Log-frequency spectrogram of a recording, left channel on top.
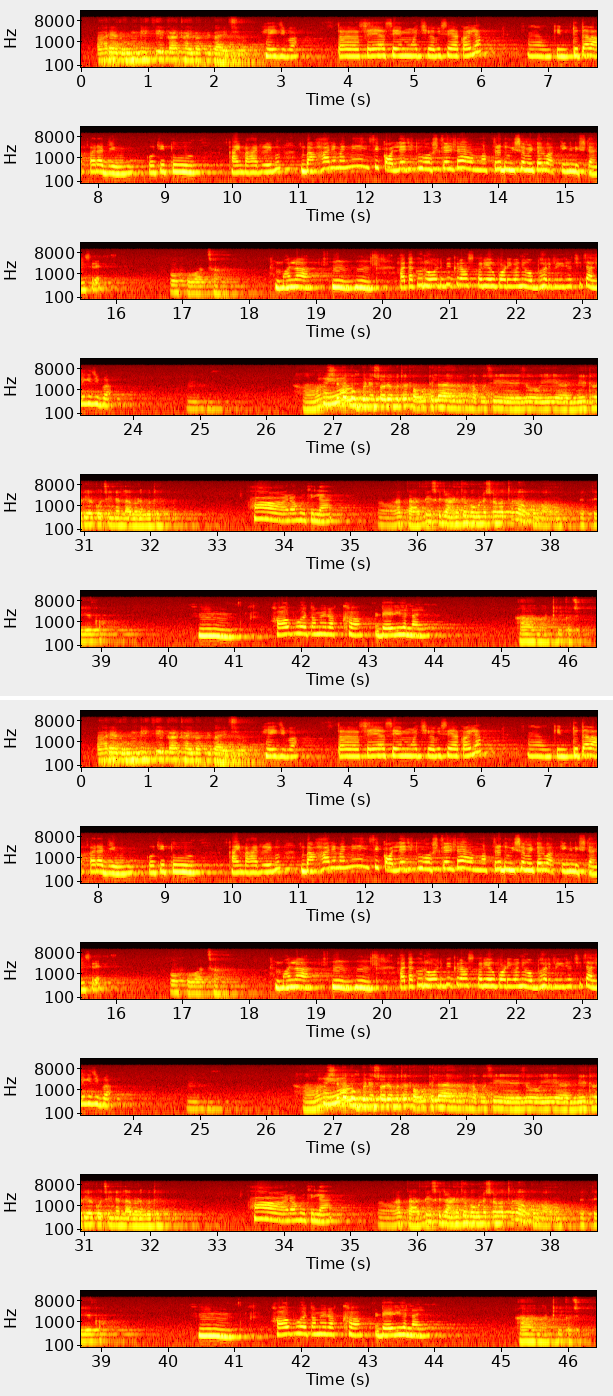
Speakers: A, on the right; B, on the left.
A: ବାହାରେ ରୁମ୍ ନେଇକି ଏକା ଖାଇବା ପିଇବା ହେଇଯିବ।
B: ହେଇଯିବ ତ ସେଇୟା ସେ ମୋ ଝିଅ ବି ସେଇୟଆ କହିଲା। ଅ କି ନ୍ତୁ ତା ବାପା ରାଜି ହଉନି। କହୁଛି ତୁ କାଇଁ ବାହାରେ ରହିବୁ। ବାହାରେ ମାନେ ସେ କଲେଜଠୁ ହଷ୍ଟେଲଟା ମାତ୍ର ଦୁଇଶହ ମିଟର ୱାକିଂ ଡିଷ୍ଟାନ୍ସ ରେ।
A: ଓହୋ ଆଛା।
B: ଭଲ। ହୁଁ ହୁଁ ଆଉ ତାକୁ ରୋଡ ବି କ୍ରସ୍ କରିବାକୁ ପଡିବନି। ଓଭର ବ୍ରିଜ୍ ଅଛି ଚାଲିକି ଯିବ।
A: ହୁଁ ହଁ
B: ହେଇଆ
A: ସେ ତ ଭୁବନେଶ୍ଵରରେ ବୋଧେ ରହୁ ଥିଲା ଭାବୁଛି ଏ ଯୋଉ ଇଏ ନିଟ୍ ହରିଆ କୋଚିଂ ନେଲା ବେଳେ ବୋଧେ।
B: ହଁ ରହୁଥିଲା।
A: ହଁ ଆଉ ତାହେଲେ ସେ ଜାଣିଥିବ ଭୁବନେଶ୍ଵର କଥା ଆଉ। କଣ ଆଉ ଏତେ ଇଏ କଣ।
B: ହୁଁ ହୁଁ ହଉ ପୁଅ ତମେ ରଖ ଡେରି ହେଲାଣି।
A: ହଁ ହଁ ଠିକ ଅଛି।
